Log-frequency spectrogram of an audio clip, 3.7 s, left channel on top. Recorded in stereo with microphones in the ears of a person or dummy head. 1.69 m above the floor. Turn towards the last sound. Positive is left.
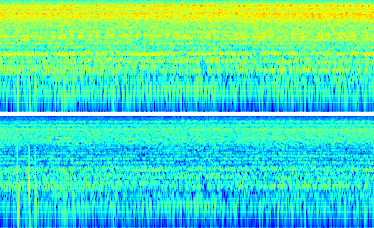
turn(degrees=60)  # may be behind; listen again after turning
